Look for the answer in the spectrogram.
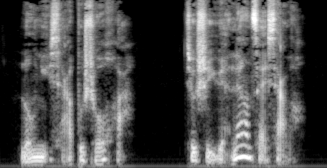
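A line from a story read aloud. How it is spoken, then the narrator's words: Soft, half-smiling. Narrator (Chinese): 锦衣少年似笑非笑的，柔声道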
